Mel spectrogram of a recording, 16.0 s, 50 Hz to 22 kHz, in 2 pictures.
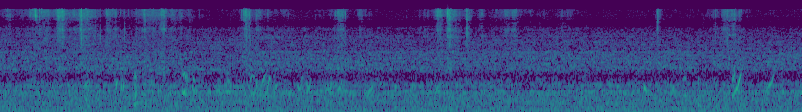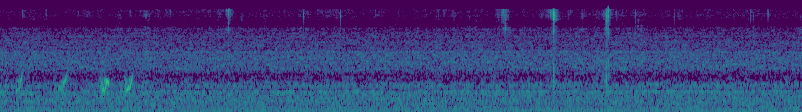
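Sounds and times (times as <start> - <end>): guinea pigs squeaking: 0.0 - 10.4
low hum: 0.0 - 16.0.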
